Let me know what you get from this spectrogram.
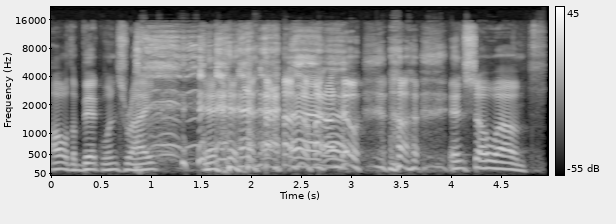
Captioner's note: both laughing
